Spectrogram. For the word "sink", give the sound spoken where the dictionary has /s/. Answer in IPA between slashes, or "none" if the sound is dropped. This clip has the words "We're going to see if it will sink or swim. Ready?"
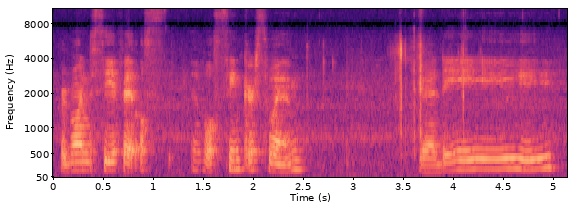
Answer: /s/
